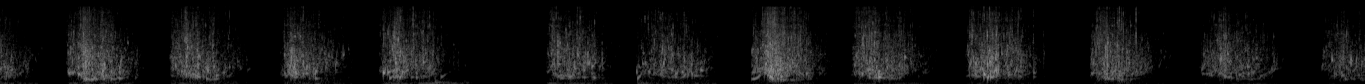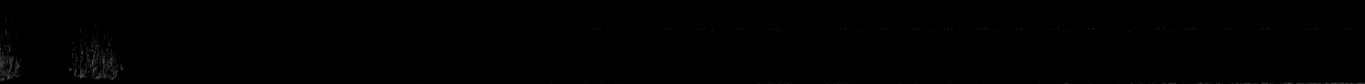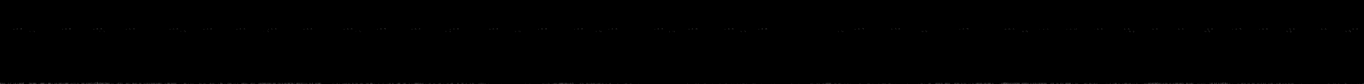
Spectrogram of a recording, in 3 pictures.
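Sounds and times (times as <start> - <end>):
water swishing: 0.0 - 4.7, 5.5 - 14.9.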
